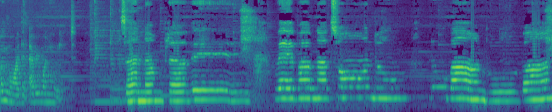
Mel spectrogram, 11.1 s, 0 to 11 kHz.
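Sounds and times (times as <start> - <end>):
girl singing long held notes: 2.3 - 11.0.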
